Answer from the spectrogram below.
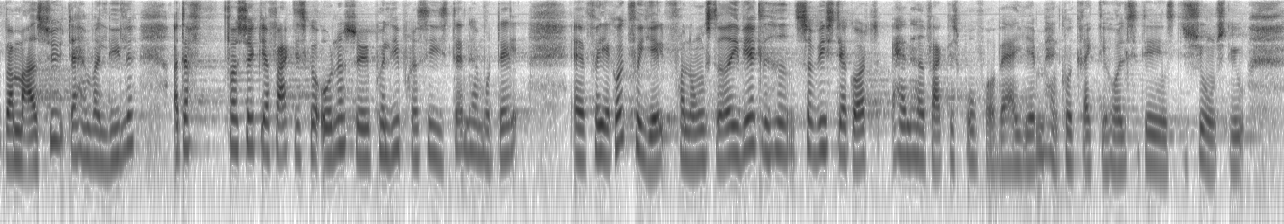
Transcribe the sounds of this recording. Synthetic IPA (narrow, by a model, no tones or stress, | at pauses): ʋɑ̈mɑ̈ːð̞̩ˠsy̰ːd̥æɦænʋɑ̈liləʔɒ̽d̥æ | fɒ̽søɡ̥̚d̥jɑ̈ɪfɑ̈ɡ̥d̥isɡ̥æʔɔ̽nɐsø̰ɪpʰɒ̽liːpʰʁɛsḭːsd̥enheɐmo̝d̥el̰ | ʔfɒdijaɪkʰue̝ɡ̥fɔ̰ːjel̰b̥fʁɑ̈no̝ːŋəsd̥eð̞ˠɐiʋiɐɡ̥liɦe̝ð̞̰ˠn̩sɒ̽ʋisd̥əjɑ̈ɪɡ̥ɒ̽d̥ɦænɦæð̞ˠfɑ̈ɡ̥̚d̥isɡ̥̚b̥ʁṵːfɒ̽æʋæːɐjeməɦænkʰue̝ɡ̥ʁɛɡ̥d̥iɦɒ̽lət͡sʰe̝ld̥e̝e̝nsd̥i̥t͡sʰu̥ɕo̝̰ːnsliʊ̰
